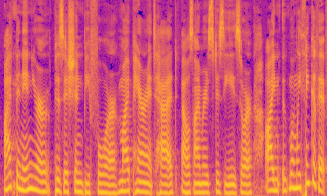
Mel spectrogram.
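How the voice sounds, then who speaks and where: A woman's voice: deep voice, darkish tone, clear, resonant tone. A woman explaining things as a panel guest, conversational, often voicing example remarks as she goes.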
